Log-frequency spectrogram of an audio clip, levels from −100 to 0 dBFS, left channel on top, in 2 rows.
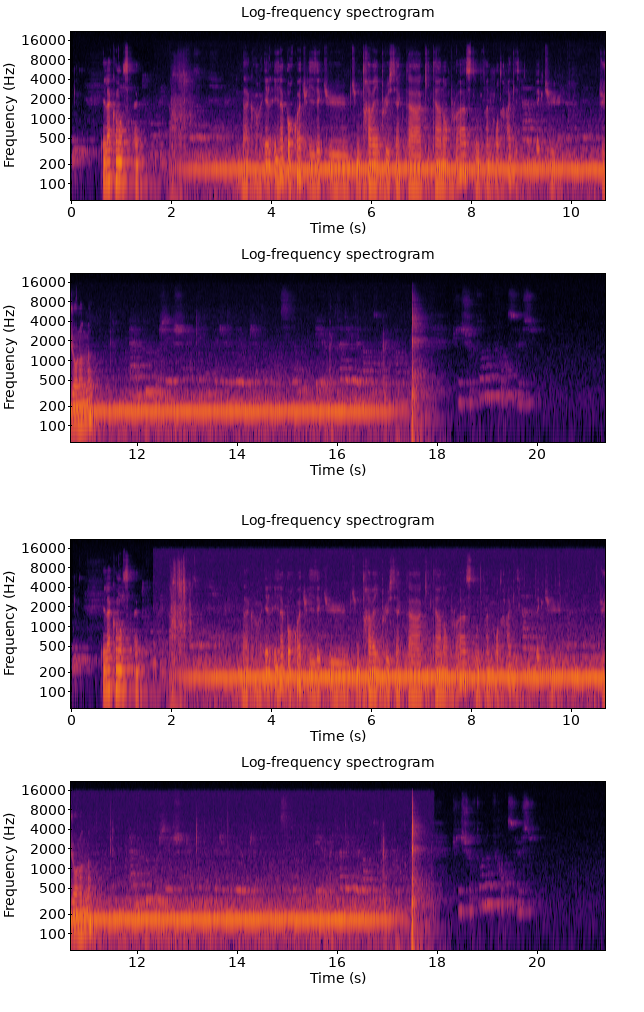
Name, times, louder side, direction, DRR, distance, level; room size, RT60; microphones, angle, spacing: voice 1, 0.0-0.6 0.9-3.2 8.2-10.5 11.8-19.9, right 1 dB, 40° right, -3 dB, 3.6 m, -56 dB
voice 2, 0.6-1.3 3.3-8.8 9.6-9.8 10.6-11.1, left 1 dB, 10° left, 9 dB, 0.5 m, -40 dB
sound 1, 1.6-17.9, right 3 dB, 60° right, 0.5 m, -40 dB
13.0 x 9.7 x 4.1 m, 1.3 s
head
